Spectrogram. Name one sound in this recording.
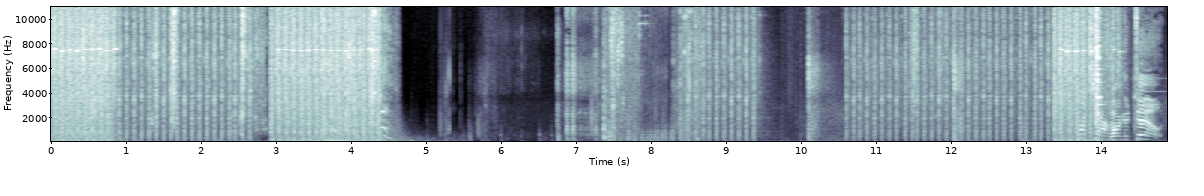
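An assault rifle fires rapid automatic bursts.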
